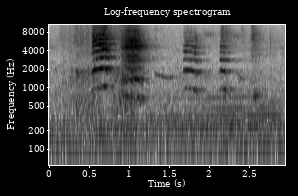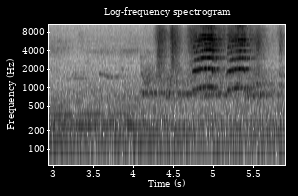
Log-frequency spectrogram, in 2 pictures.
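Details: Rainbow lorikeets on a balcony giving harsh, stacked screeching calls in short bursts, with a longer run of grating notes near the end over a low background hum.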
